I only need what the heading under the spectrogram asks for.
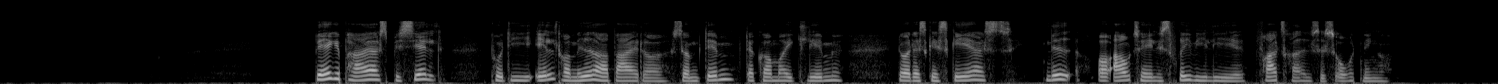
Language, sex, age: Danish, female, 48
